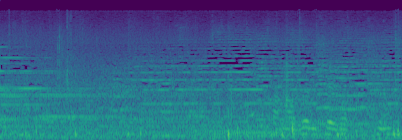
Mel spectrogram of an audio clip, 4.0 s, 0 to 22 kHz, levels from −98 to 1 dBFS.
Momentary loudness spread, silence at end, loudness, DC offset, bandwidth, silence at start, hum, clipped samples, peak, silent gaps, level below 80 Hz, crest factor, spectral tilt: 5 LU; 0 s; -35 LUFS; under 0.1%; 16.5 kHz; 0 s; none; under 0.1%; -16 dBFS; none; -50 dBFS; 20 dB; -5.5 dB/octave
